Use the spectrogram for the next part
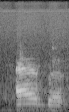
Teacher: Tipiskan abe, jangan abo. Tapi abe.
